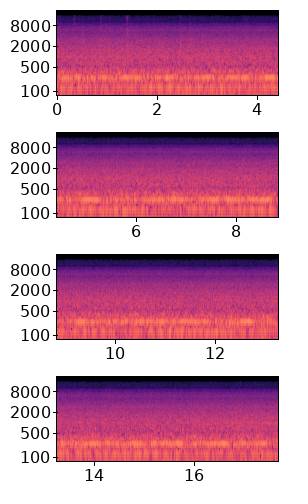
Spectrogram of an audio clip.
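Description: A low electrical hum drones steadily from the lamps.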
